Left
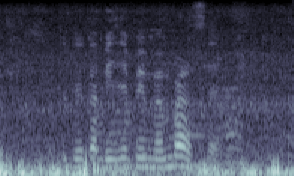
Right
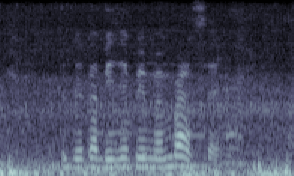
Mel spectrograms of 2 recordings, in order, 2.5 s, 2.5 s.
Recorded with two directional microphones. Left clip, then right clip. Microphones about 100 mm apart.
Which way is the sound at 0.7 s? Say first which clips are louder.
Right 3 dB; 30° left (ahead or behind).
